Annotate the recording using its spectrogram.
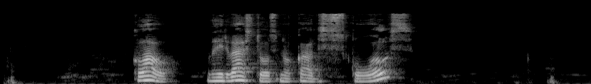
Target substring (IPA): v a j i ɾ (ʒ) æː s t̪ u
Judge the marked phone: incorrect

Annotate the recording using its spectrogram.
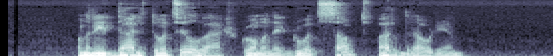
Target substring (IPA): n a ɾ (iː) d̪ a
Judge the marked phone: correct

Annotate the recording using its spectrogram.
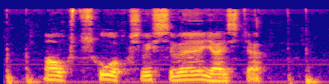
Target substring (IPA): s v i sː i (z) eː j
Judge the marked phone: incorrect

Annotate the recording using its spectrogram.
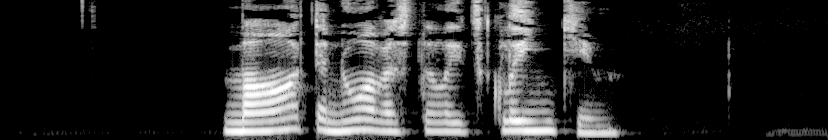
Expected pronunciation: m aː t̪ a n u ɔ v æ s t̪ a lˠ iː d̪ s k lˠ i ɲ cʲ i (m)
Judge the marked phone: correct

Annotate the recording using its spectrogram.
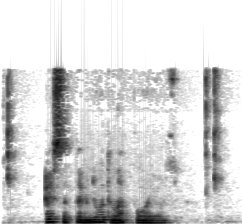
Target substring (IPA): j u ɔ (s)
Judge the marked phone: correct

